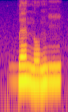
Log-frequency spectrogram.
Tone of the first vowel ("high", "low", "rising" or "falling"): high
